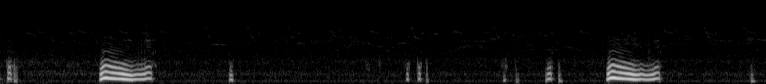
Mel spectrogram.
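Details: Male Eurasian eagle-owl courting in the nesting niche on 4 May 2013, heard through a nest webcam in northern Rhineland-Palatinate, Germany. Two loud, quavering half-second cries about five seconds apart, with scattered brief soft notes between them.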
